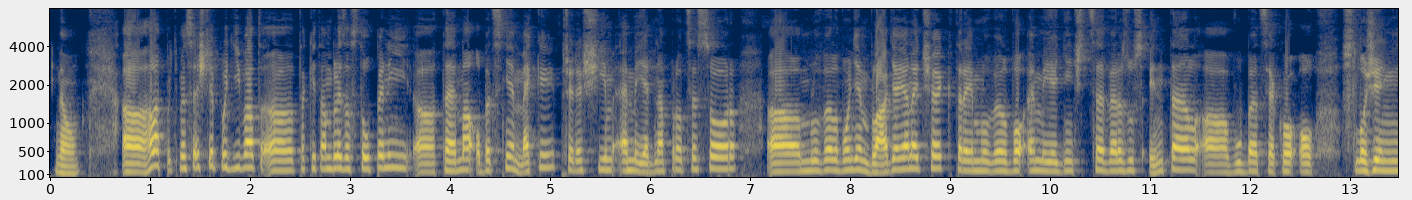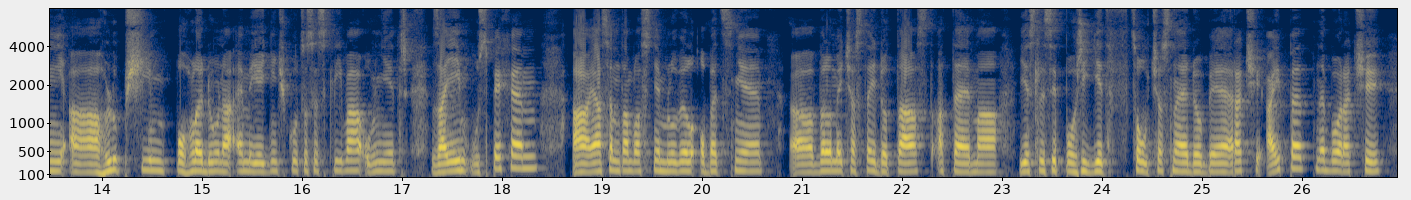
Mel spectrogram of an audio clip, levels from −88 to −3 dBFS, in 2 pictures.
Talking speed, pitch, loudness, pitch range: 145 wpm, 165 Hz, -19 LUFS, 155-180 Hz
